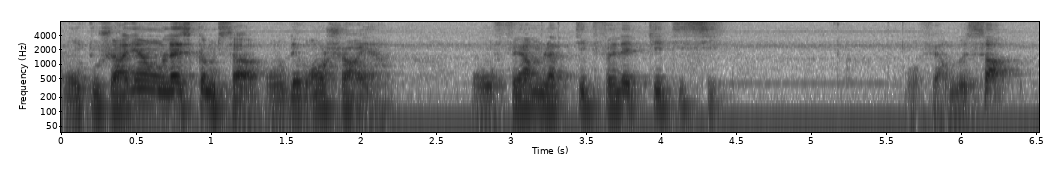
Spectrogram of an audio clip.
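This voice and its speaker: A man hosting a casual amateur radio tutorial, explaining computer steps one by one with relaxed, joking asides. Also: mid-range voice. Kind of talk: casual screen-recorded tutorial. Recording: roomy echo, faint hum.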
